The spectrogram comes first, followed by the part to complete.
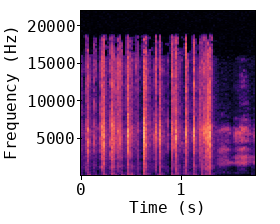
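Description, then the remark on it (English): Rapid, continuous typing on a computer keyboard, a dense burst of sharp clicks at a fast rhythm, fairly loud, stopping abruptly after just over a second with faint hiss remaining. “Now that's fast typing.”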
